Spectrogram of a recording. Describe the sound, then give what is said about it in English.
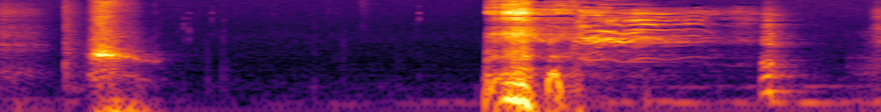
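A single loud, explosive sneeze bursts out after a brief sharp intake of breath, trailing off into a breathy, wheezy exhale. No one speaks. “God bless you.”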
